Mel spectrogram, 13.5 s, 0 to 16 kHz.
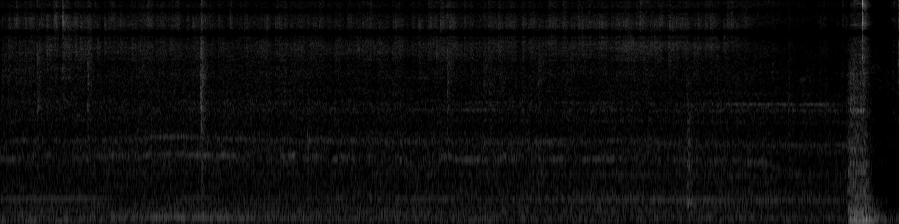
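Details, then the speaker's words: Coachmen Catalina Legacy Edition 343BHTS-QQ travel trailer, three off-door-side slide-outs: steady low slide motor hum, then a short sharp thump as the slide seats fully out, the normal full-extension indication, same when retracting. "That sound that you hear is the indication that it is fully out. Same thing on coming in."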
